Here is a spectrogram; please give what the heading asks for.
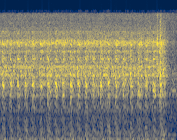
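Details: Car that sat with only a couple gallons of gas, after fresh fuel, new fuel filter, new spark plugs, good battery, working fuel pump: starter churns steadily about three beats a second, never catches; crank no start traced to faulty fuel injectors.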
